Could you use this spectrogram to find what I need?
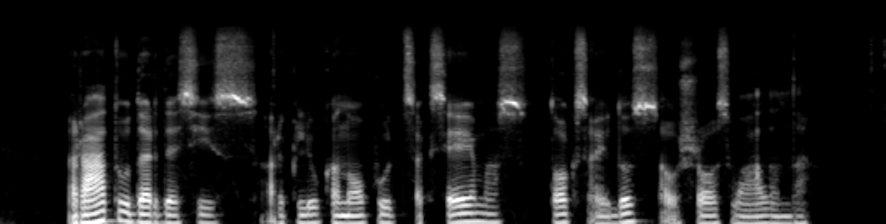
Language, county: Lithuanian, Marijampolė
